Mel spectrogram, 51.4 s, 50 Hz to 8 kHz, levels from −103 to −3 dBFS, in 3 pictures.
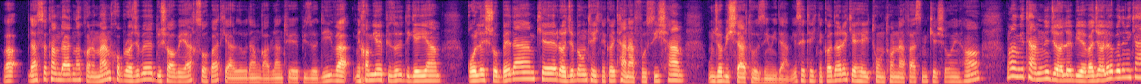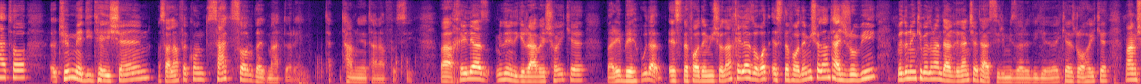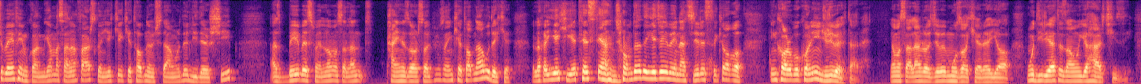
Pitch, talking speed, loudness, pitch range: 140 Hz, 190 wpm, -17 LUFS, 125-165 Hz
